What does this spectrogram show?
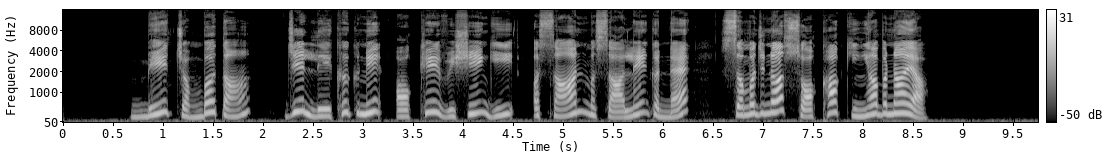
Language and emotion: Dogri, surprised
